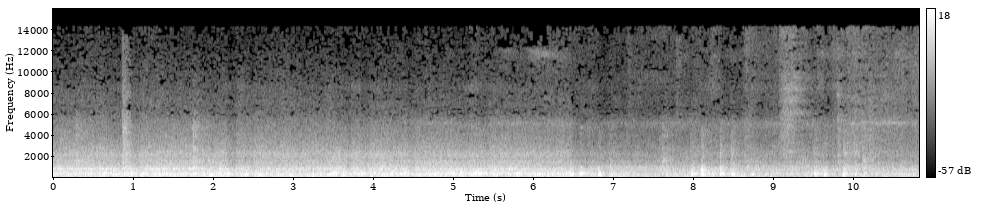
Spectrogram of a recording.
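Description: Izukyu 2100 series electric train running, heard at the gangway between cars: a steady rumble of wheels on rail with a steady hum, and rail-joint clacks, easing off slightly after about six seconds.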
